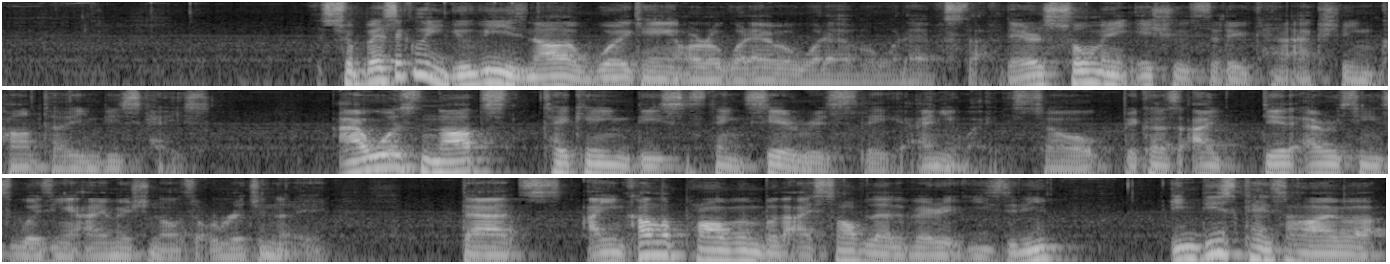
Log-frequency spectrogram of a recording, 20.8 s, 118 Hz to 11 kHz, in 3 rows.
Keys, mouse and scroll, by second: 7.2-10.2 drag, 19.8-20.7 drag.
